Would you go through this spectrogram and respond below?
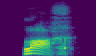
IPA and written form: lɑx (Loch)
